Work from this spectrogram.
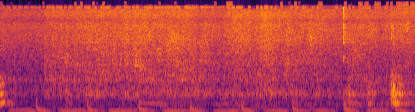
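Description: Crab curry spice paste frying in oil in a pan over low heat: a constant close sizzle with regular scraping stirring strokes about twice a second, no voices.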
